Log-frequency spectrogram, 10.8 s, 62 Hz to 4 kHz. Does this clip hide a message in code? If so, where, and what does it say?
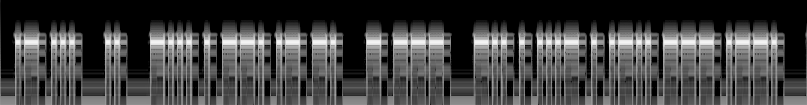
Yes: Morse code from 0.2 to 10.4 s, heard as a keyed tone, about 20 wpm, 750 Hz. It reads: AS I BEGAN TO DEVELOP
